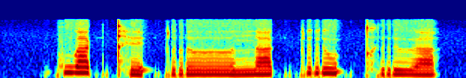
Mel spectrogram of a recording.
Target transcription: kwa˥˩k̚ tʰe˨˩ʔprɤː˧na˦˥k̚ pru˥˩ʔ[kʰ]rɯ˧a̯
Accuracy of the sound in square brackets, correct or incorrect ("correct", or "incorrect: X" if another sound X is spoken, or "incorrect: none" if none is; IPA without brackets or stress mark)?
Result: correct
